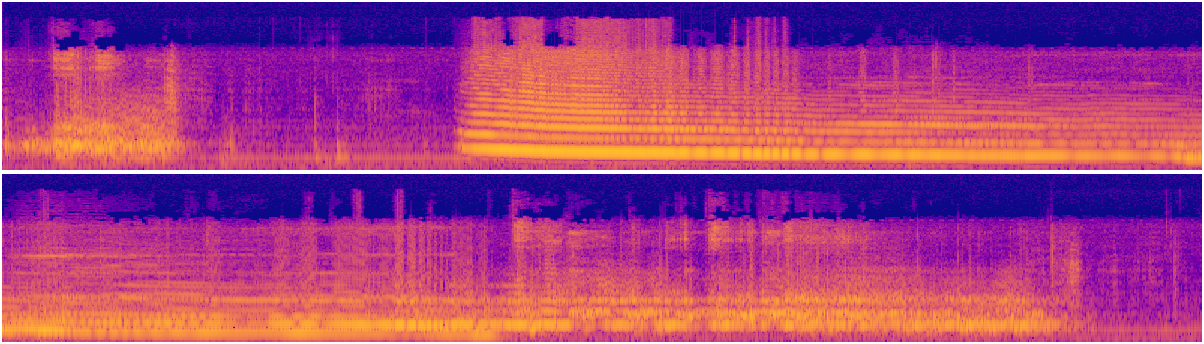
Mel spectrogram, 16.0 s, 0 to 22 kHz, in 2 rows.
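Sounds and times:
distorted feedback tone: 3.0s - 15.6s.

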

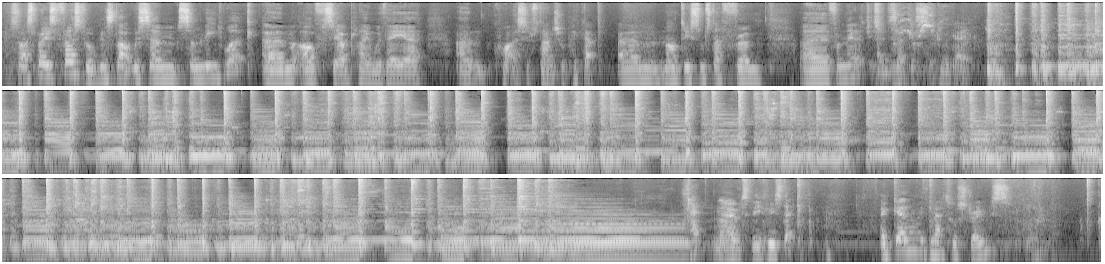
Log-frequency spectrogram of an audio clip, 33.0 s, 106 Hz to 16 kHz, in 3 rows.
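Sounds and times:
gypsy jazz guitar lead: 8.3s - 31.5s.

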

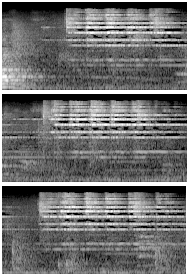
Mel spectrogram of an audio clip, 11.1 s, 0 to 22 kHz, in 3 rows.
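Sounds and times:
high bright bell peals: 0.6s - 11.0s.

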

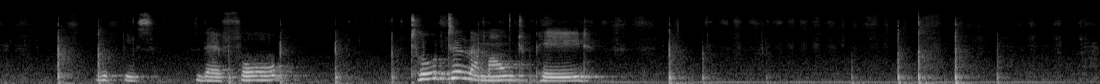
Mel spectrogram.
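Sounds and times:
chalk tapping on board: 0.0s - 1.3s, 2.2s - 5.1s, 6.2s - 11.0s
chalk scratching on chalkboard: 5.9s - 11.0s.

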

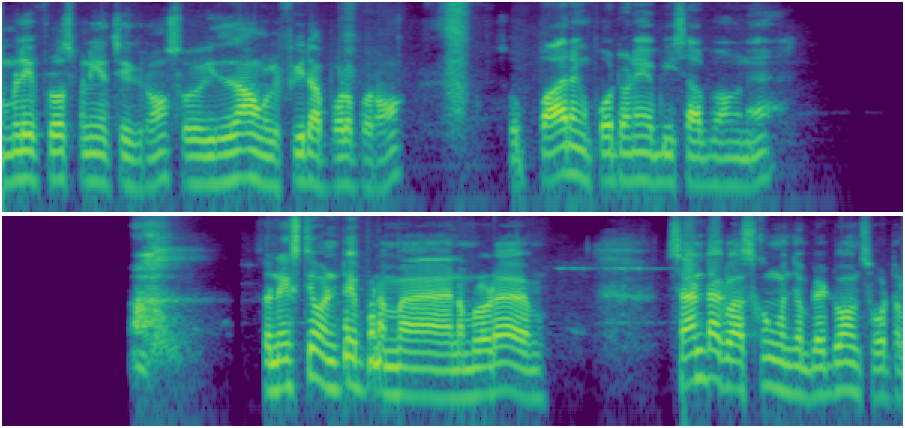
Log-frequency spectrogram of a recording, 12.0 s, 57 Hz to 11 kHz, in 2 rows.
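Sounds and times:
man speaking: 0.0s - 2.7s, 3.4s - 5.3s, 7.8s - 9.7s, 10.4s - 12.0s
man sighing: 6.9s - 7.5s.

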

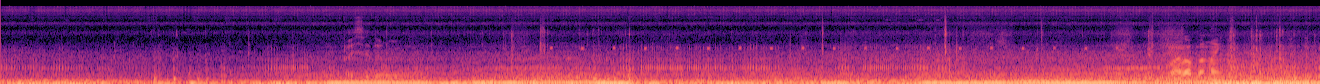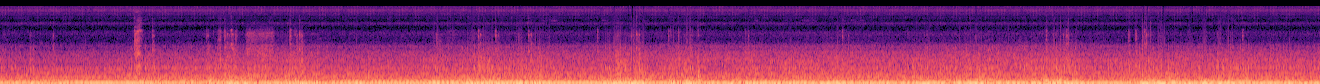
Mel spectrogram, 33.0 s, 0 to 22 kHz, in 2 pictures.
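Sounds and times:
car engine and tyres rumbling: 0.0s - 33.0s.

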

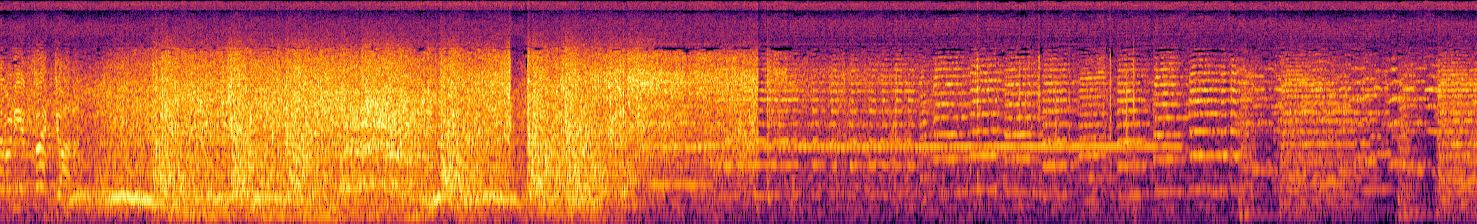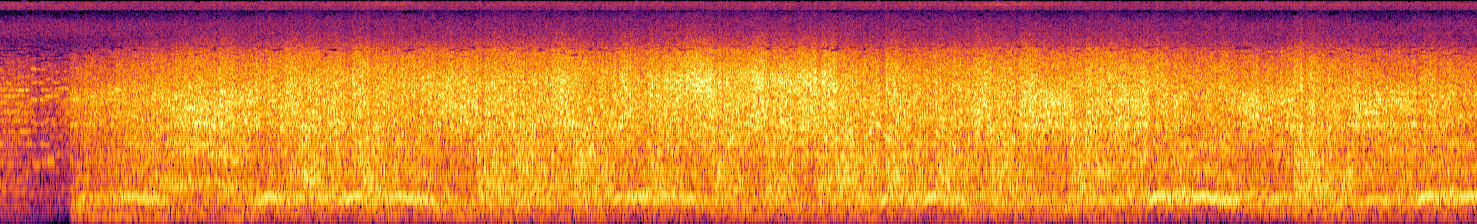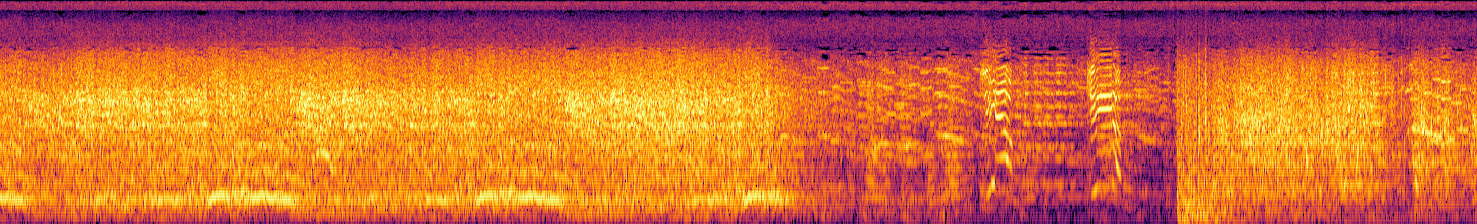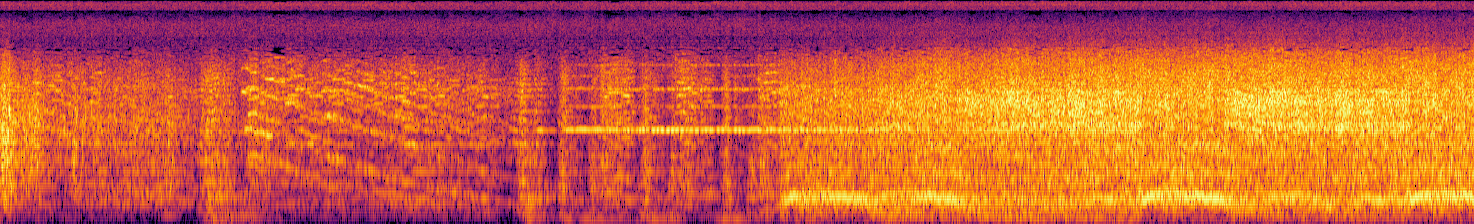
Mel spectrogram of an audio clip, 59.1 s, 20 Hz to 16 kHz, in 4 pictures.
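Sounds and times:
loud rushing roar: 0.0s - 11.0s, 15.4s - 38.6s, 41.3s - 46.8s, 52.0s - 59.0s
orchestral music: 1.7s - 59.0s
sudden low hit: 41.3s - 43.9s.

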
